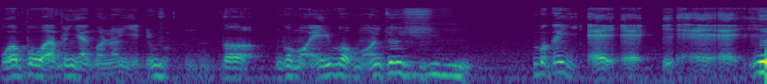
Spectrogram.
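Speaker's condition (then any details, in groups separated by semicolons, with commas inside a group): Cerebral palsy; speech affected by condition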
